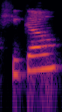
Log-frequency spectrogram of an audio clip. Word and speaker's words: Qiqo: It's called Kiko, and it's spelled Qiqo Chat.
